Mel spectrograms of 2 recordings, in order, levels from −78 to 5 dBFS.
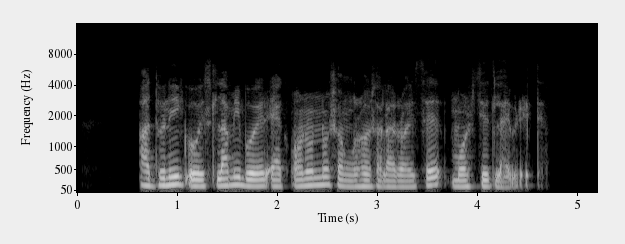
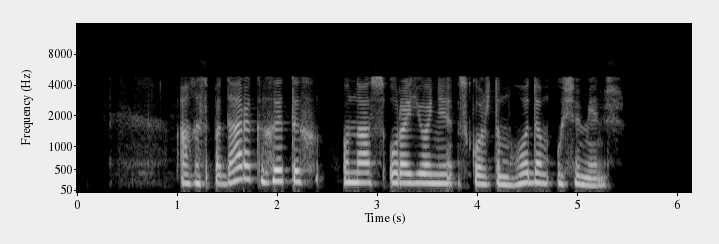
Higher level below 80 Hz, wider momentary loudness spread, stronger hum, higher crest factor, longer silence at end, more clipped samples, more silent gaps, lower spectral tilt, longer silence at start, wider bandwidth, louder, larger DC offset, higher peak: about the same, -60 dBFS vs -60 dBFS; about the same, 9 LU vs 7 LU; neither; about the same, 16 dB vs 16 dB; about the same, 0.7 s vs 0.75 s; neither; neither; about the same, -10.5 dB/octave vs -10 dB/octave; second, 0.6 s vs 1.05 s; first, 6 kHz vs 5 kHz; about the same, -20 LUFS vs -20 LUFS; neither; about the same, -4 dBFS vs -4 dBFS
